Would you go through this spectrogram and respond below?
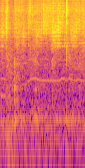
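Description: Cumin seeds and black pepper dry roasting in a pan, a faint, quiet crackle with light scraping and stirring taps against the metal, no talk.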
